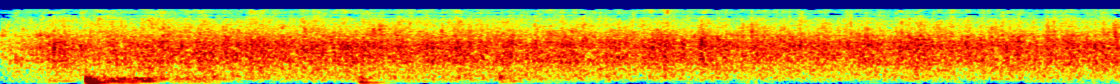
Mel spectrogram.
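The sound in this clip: An audience claps to welcome two speakers onto the stage, a thick, sustained round of applause from many people that stays level throughout, with a couple of heavier low thumps near the start.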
